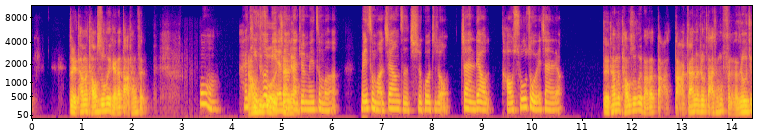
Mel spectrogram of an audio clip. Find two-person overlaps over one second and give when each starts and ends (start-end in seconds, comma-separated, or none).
4.2-5.5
